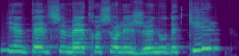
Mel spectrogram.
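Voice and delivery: amabilité forcée de nain; ton faussement aimable. A narrator's reading. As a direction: essaie de paraître charmant, sans y réussir. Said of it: "d'un ton qu'il croyait rendre agréable". (Quilp tente un ton agréable avec Nelly)

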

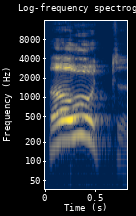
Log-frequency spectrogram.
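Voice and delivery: loud, sharp order to the driver; irritated shout. A narrator's reading. Ivan ordering the driver off, irritated shout. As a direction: bark it, annoyed. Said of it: "d'un ton irrité".

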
